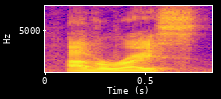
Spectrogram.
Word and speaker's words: avarice: And then Avarice Amulet. Avarice. Avarice. See? A-V-A, and then rice. It's pronounced avarice. I'm pretty sure it's avarice.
